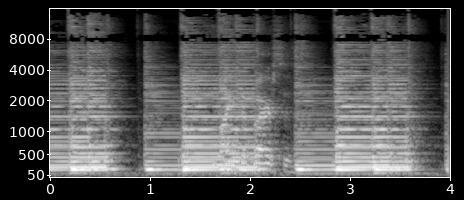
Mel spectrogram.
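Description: Acoustic guitar strumming chords in a rhythmic pattern, the chords ringing in groups broken by short dips about a second in and again near two and a half seconds. A single spoken word comes in about two seconds in.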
